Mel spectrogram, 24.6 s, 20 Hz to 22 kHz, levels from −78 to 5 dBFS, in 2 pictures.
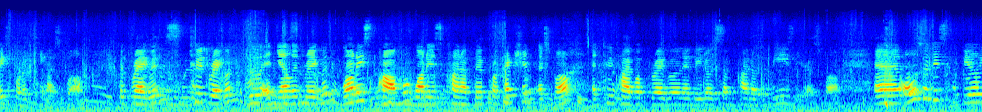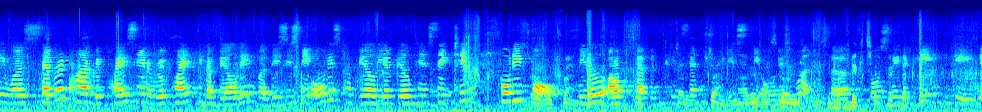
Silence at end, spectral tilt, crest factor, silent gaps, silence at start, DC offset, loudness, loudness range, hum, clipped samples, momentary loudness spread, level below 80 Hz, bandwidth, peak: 0 s; -3.5 dB/octave; 22 dB; none; 0 s; under 0.1%; -25 LUFS; 8 LU; none; under 0.1%; 14 LU; -44 dBFS; 16.5 kHz; -4 dBFS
